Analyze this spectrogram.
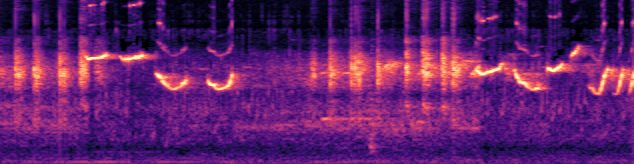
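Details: Training material for caged white-rumped shamas: a steady high whistle, looping downward slurs and rasping buzzy notes, a short pause, then a mix of scratchy bursts and rising whistled phrases.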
